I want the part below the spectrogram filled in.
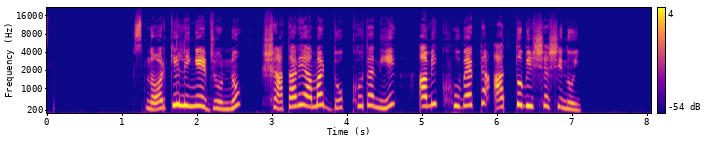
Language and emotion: Bengali, fearful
